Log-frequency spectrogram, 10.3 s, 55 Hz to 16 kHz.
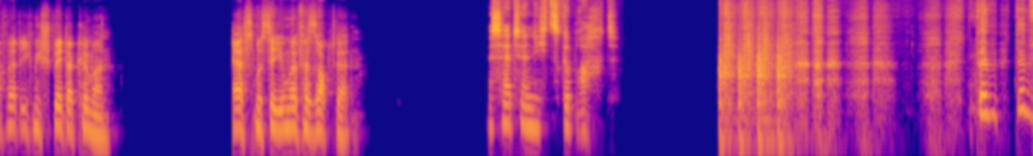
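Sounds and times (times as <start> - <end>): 
speech: 0.0 - 1.2, 2.3 - 3.7, 4.9 - 6.2, 9.7 - 10.3
firm knocking: 7.2 - 8.2.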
